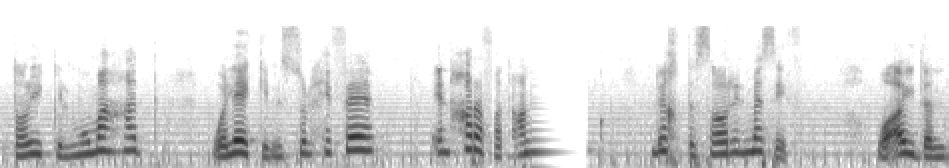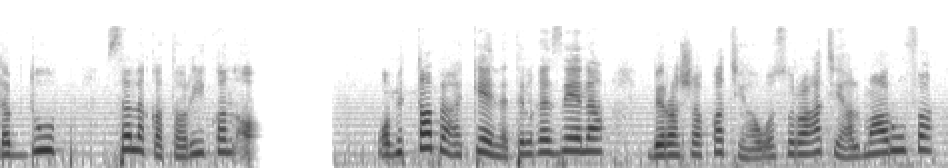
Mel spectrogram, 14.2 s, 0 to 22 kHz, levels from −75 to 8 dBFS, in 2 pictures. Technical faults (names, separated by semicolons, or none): repeated packet loss (robotic sound); long network dropout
